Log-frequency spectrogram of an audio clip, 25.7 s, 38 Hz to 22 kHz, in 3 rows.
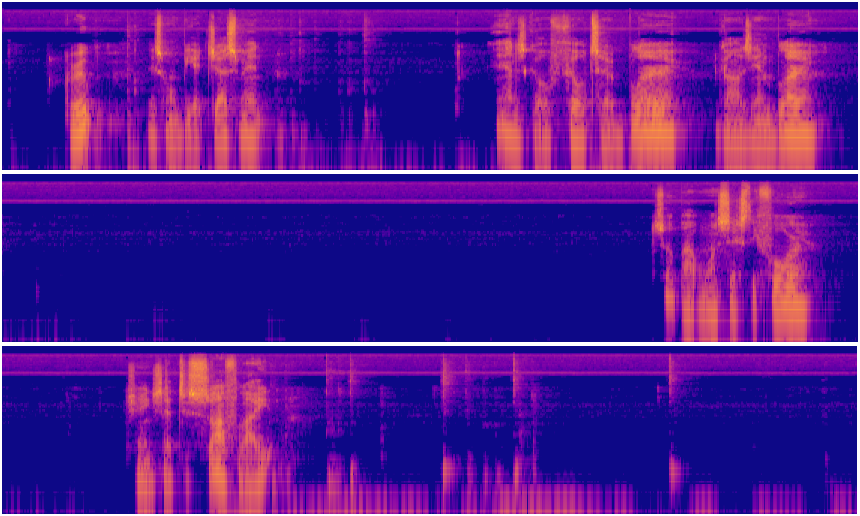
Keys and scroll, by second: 1.1 ctrl+g, 19.7 ctrl+s, 20.5 space, 21.8 ctrl+s, 22.1 space.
